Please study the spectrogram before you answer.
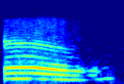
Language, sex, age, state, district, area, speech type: Bodo, female, 30-45, Assam, Chirang, rural, conversation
